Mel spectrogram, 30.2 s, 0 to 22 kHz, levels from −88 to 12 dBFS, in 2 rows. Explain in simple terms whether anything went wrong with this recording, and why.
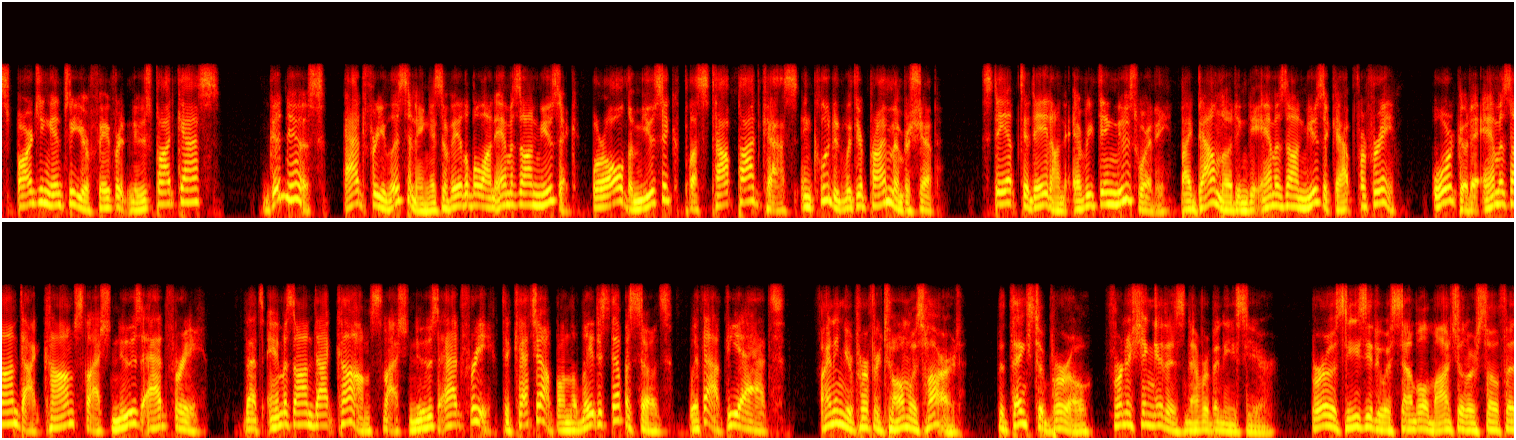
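Throughout the speech, the sound has a rough, raspy, buzzy edge, with nothing above about 7 kHz. This is heavy AMR wideband (HD Voice) codec damage at one of its lowest settings, where the voice is rebuilt from a simplified model. Simple muffling would dull the sound without adding this grit.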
